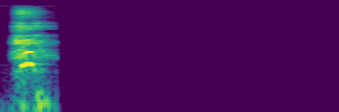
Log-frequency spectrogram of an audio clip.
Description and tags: Short hmm noise made by a girl/boy for video games clear and HD.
